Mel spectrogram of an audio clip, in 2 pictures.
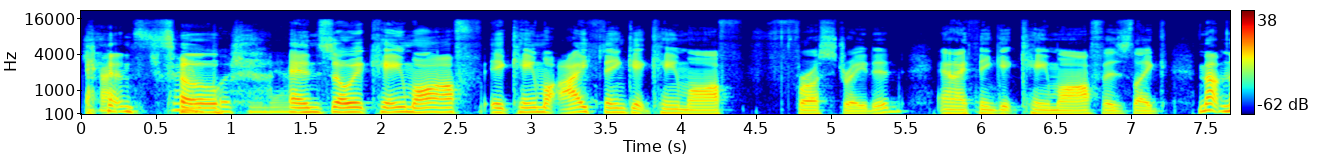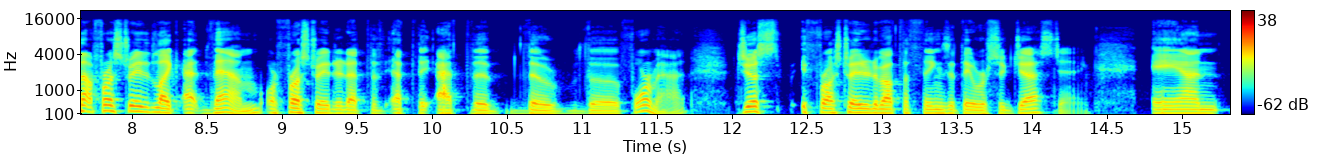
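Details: Stuttering in an adult male comedian and podcast host who stutters.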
